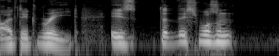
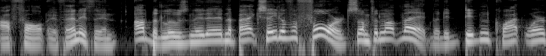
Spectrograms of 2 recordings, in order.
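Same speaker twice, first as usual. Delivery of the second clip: put-on Southern Georgia accent; 4 semitones higher than usual. Reading out another quote from him, the speaker does a Southern Georgia accent. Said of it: "I'll channel my inner Southern Georgia".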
